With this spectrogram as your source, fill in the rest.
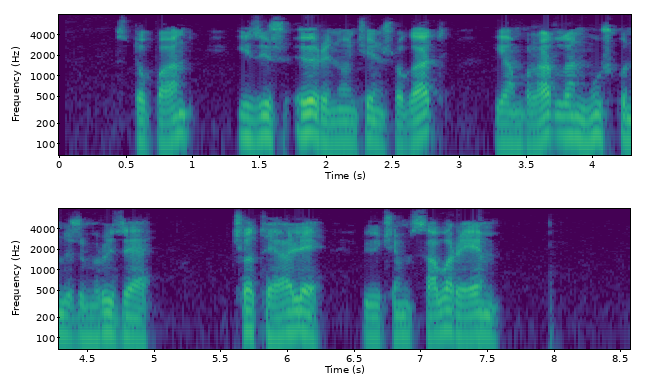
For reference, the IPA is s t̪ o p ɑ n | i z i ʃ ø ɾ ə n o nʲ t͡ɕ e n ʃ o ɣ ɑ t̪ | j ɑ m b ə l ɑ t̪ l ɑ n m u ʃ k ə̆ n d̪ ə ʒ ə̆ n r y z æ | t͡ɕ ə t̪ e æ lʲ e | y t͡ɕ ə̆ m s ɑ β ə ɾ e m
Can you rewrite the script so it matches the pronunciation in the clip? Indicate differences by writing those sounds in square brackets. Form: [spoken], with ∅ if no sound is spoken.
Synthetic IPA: s t̪ o p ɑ n | i z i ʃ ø ɾ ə n o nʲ t͡ɕ e n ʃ o ɣ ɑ t̪ | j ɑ m b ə l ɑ t̪ l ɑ n m u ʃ k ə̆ n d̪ ə ʒ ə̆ [m] r y z æ | t͡ɕ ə t̪ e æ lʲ e | y t͡ɕ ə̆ m s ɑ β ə ɾ e m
